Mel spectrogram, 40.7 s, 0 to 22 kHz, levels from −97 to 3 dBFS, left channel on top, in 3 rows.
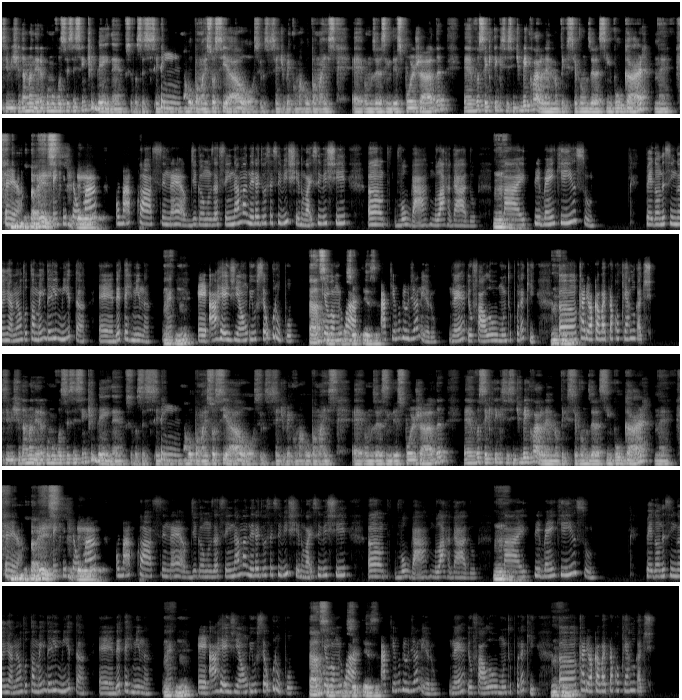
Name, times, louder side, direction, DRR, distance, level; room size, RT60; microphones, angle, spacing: voice 1, 0.0-3.3 3.6-9.0 9.2-15.5 23.4-23.8 30.4-30.9 33.3-34.7 38.1-38.6, left 3 dB, 90° left, 2.5 m, -29 dB
voice 2, 3.2-3.6 13.6-14.0 14.4-15.4 15.8-23.0 23.5-25.4 26.5-28.8 29.1-30.6 31.0-33.0 33.5-34.2 34.7-40.1, left 5 dB, 70° left, 0.7 m, -36 dB
15.5 x 7.1 x 2.3 m
head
